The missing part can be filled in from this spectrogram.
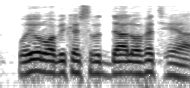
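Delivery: plain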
